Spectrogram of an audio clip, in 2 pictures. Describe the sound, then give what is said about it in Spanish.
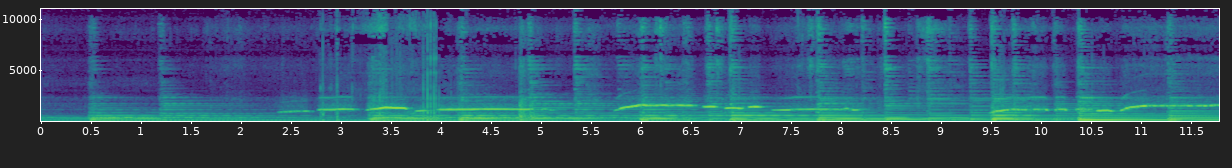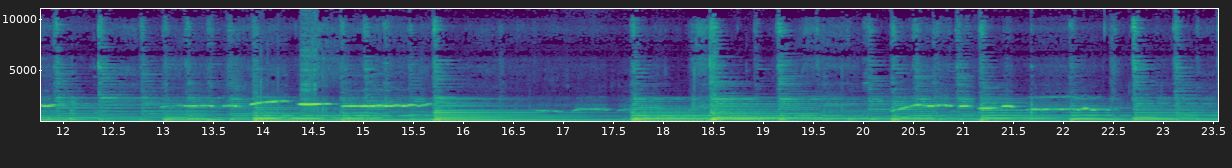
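Someone whistles a song melody in a clear, bright tone, the tune rising and falling in sustained phrases over a steady backing of instruments, loud throughout. “Se la sabe, no crean que está chiflando porque no se la sabe.”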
